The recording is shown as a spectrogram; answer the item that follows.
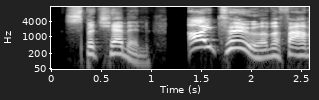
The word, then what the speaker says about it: Spaceman: look at this it's Dr Spaceman for $12 says pronounced span I too am a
